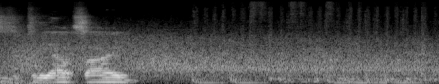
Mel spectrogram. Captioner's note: crowd Noises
